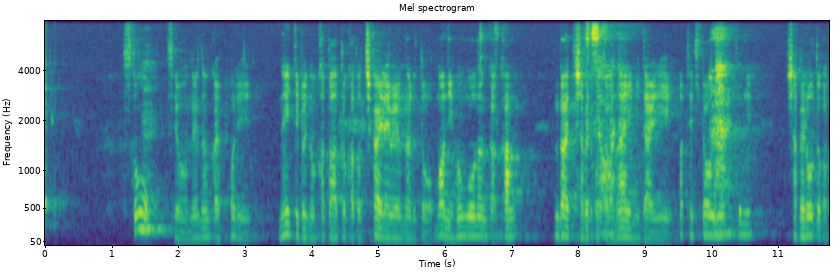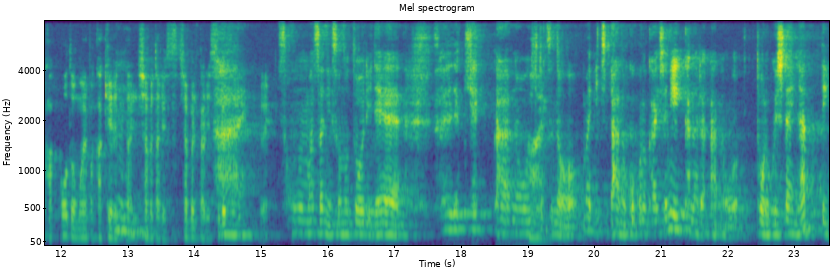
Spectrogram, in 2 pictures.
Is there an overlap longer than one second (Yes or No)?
No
